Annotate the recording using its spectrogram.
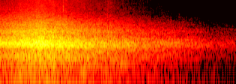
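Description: A whooshing sound-effect swell of noise for a logo reveal, rising to a peak about half a second in and then fading away.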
